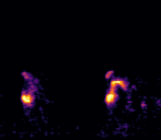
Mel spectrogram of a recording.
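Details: Blenheim Cavalier King Charles Spaniel puppies from a litter of six, indoors in a puppy pen during potty training; two short, high squeaky whines about a second apart, the second longer and wavering, otherwise quiet.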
